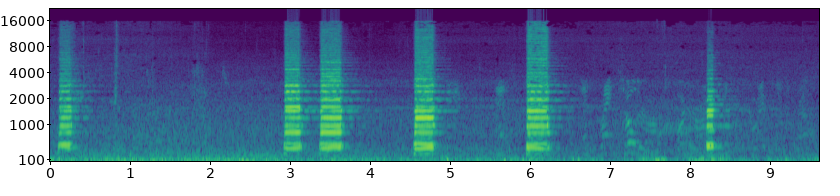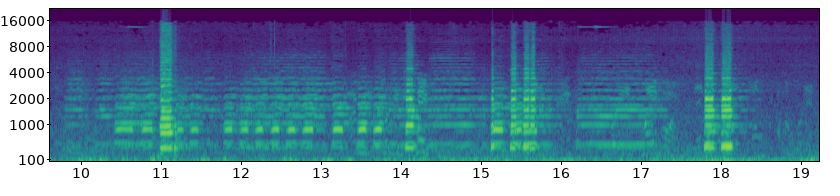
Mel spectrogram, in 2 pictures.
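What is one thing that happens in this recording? Car horns honk in short bursts.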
